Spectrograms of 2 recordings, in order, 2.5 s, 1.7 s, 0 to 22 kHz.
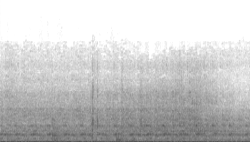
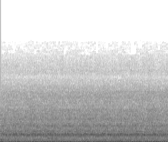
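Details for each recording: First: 2007 Ford F450 with swapped-in 7.3 Powerstroke diesel, check engine light on; scanner contribution test points to cylinder 5. Deep idle with slightly lumpy, uneven beat, slight vibration shaking the door. Cylinder misfire, traced to the under valve cover harness. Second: 2007 Ford F450 with swapped-in 7.3 Powerstroke diesel at idle after replacing the under valve cover harness for a cylinder 5 miss; check engine light returned but shake gone. Steady, even clatter with no stumble. Normal idle.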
